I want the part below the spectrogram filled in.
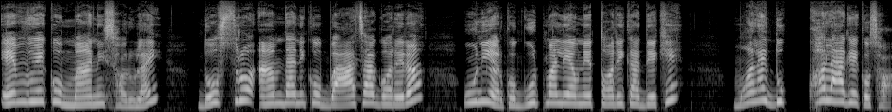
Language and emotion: Nepali, disgusted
